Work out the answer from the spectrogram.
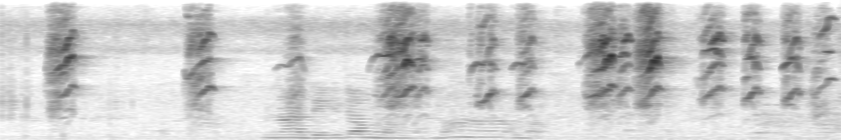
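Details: Hand-fed Javan myna chicks, raised in captivity from a young age, beg with rapid grating, hissy screeches in short repeated bursts. Low human vocal sounds are mixed in during the feeding.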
